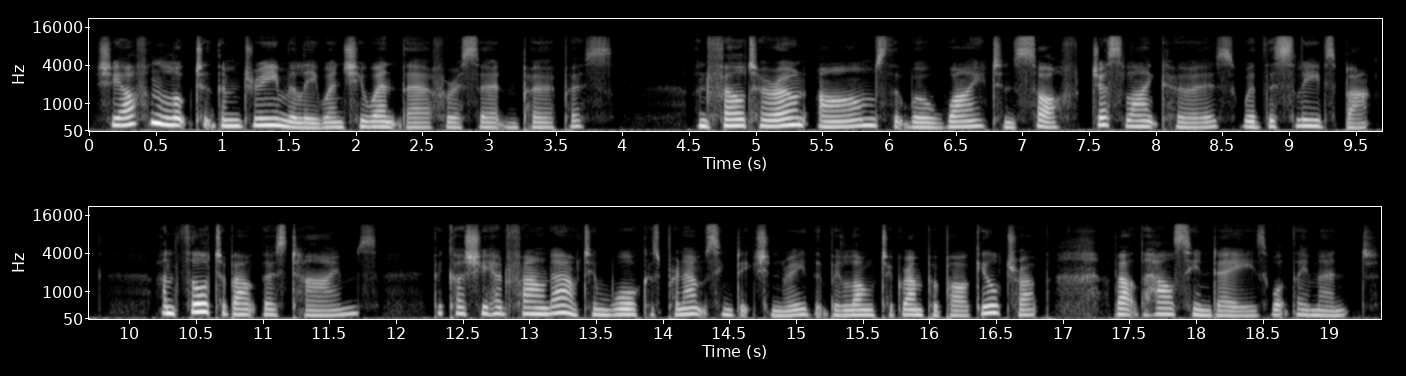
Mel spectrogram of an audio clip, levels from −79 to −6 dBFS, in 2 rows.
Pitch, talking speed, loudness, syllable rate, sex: 195 Hz, 175 wpm, -21 LUFS, 5.1 syllables/s, female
